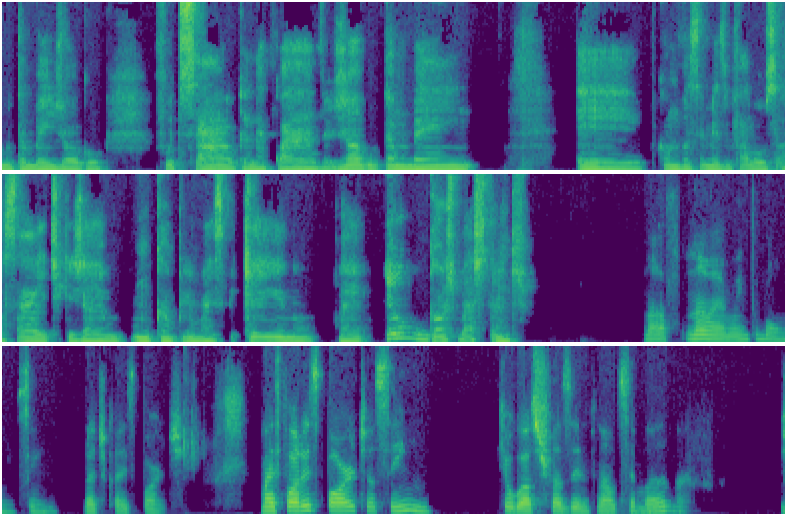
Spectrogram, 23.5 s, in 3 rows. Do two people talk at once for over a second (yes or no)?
no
